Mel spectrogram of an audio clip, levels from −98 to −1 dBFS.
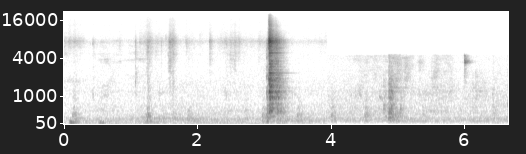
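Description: At 3.93 s the sound turns dull and boxy, with nothing above 4.4 kHz, and drops about 5 dB. Faint new background noise appears. This is likely an input switched to a poorer device.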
